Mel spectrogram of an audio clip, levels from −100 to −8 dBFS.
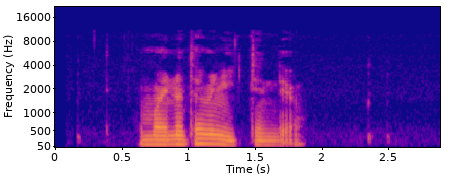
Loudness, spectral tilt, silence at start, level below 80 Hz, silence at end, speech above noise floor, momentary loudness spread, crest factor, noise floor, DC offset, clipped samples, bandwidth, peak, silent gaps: -35 LUFS; -7 dB/octave; 0.65 s; -72 dBFS; 1.05 s; 38 dB; 12 LU; 20 dB; -72 dBFS; under 0.1%; under 0.1%; 11.5 kHz; -16 dBFS; none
